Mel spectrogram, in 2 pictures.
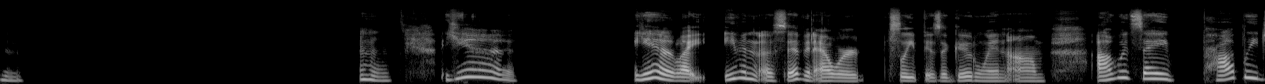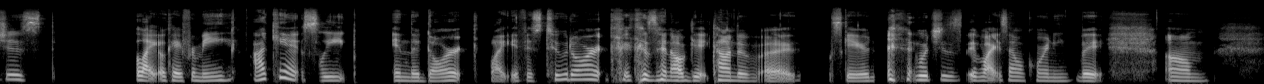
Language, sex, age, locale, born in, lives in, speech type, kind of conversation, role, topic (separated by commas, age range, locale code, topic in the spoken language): English, female, 20-24, en-US, United States, United States, conversation, podcast, guest, What are some practical habits that can help reduce everyday stress?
